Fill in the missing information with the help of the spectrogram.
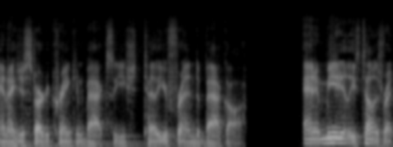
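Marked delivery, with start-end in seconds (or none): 1.4-3.3 put-on whisper, lower and quieter. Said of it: "I whispered in this guy's ear".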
